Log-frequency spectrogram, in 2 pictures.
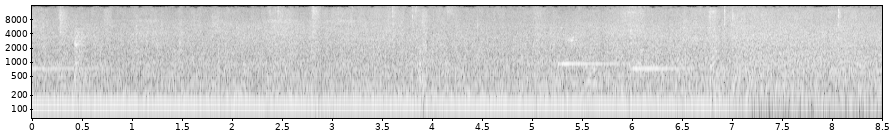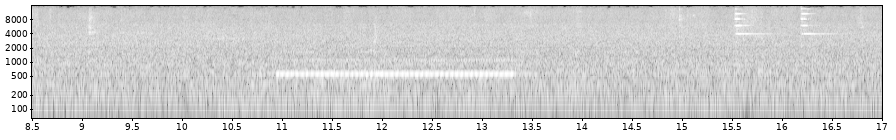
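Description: Keihan electric train standing at a platform: a steady low hum from its on-board equipment cuts off about seven seconds in, leaving a lower rumble. Short beeps sound early and around the middle, and a buzzer tone lasts about two seconds partway through.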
